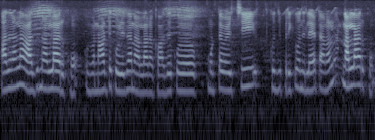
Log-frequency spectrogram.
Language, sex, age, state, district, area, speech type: Tamil, female, 30-45, Tamil Nadu, Kallakurichi, rural, spontaneous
